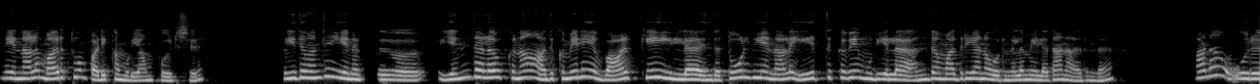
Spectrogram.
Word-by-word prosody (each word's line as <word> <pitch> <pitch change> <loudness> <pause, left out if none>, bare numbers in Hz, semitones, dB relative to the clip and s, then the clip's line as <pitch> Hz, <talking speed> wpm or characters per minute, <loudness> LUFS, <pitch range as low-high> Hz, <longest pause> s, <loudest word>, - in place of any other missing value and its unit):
என்னால 270 +3 +2
மருத்துவம் 310 +4 -1
படிக்க 215 +2 0
முடியாம 185 +1 -2
போயிருச்சு. 175 0 -5 1.0
இது 310 +2 +2
வந்து 320 +5 0 0.2
எனக்கு 235 -1 0 0.7
எந்த 320 +6 0
அளவுக்குனா, 315 -2 +1 0.2
அதுக்கு 255 +3 0
மேலே 335 +3 0
என் 225 -4 -1
வாழ்க்கையே 285 +8 0
இல்ல! 235 -1 +5 0.2
இந்த 205 -1 +1
தோல்விய 310 -1 +1
என்னால 245 +3 +1
ஏததுக்கவே 300 +3 -3
முடியல! 240 -2 +2 0.2
அந்த 235 +5 +1
மாதிரியான 260 0 0
ஒரு 200 - -5
நிலைமையில 210 -1 0
தான் 225 -1 0
நான் 175 -2 -4
இருந்தேன். 185 +6 -5 0.9
ஆனா 380 +5 -3 0.3
ஒரு 260 -1 +3
260 Hz, 140 wpm, -23 LUFS, 220-305 Hz, 1.0 s, இல்ல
